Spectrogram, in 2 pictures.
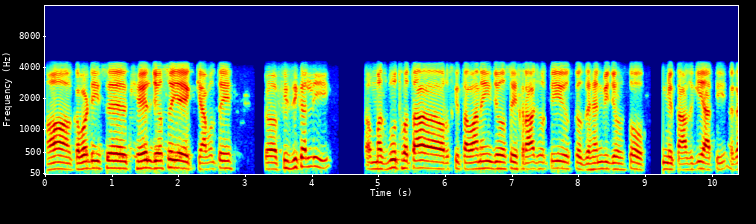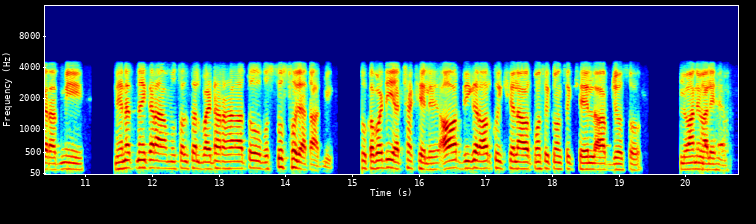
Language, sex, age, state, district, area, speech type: Urdu, male, 45-60, Telangana, Hyderabad, urban, conversation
